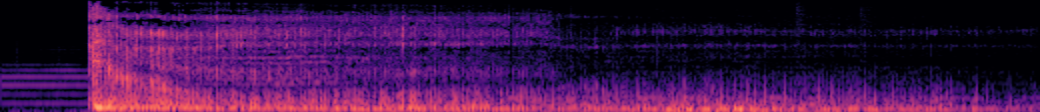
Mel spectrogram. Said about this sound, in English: Was that thunder? Yes, that is correct. So you're telling me that it's raining right now outside.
